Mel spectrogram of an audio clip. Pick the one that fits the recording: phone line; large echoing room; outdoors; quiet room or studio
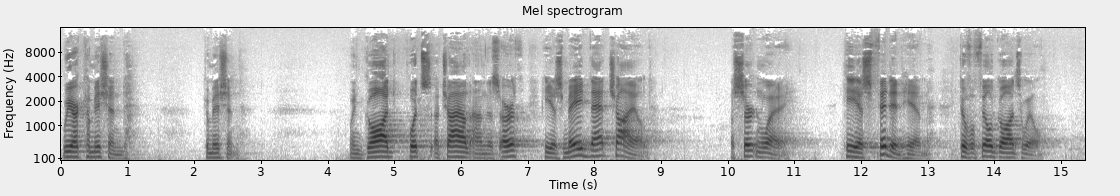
large echoing room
